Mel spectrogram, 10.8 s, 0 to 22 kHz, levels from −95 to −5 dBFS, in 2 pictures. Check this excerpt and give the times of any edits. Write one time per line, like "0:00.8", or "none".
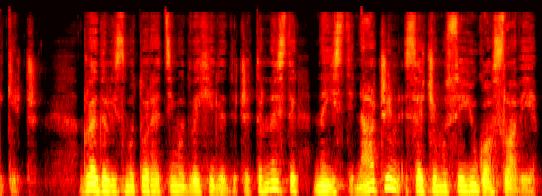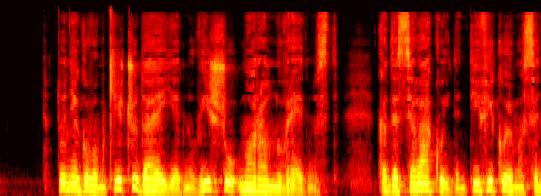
0:03.0
0:05.9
